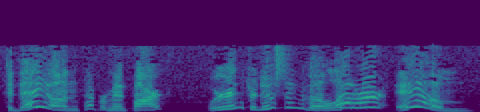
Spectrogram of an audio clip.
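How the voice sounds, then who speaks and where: A woman voicing a perky child-like puppet on an educational children's show, in a sing-song drawn-out way, on muffled old tape. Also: on the high side, very animated, no room sound. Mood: perky, enthusiastic. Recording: muffled old videotape sound.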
